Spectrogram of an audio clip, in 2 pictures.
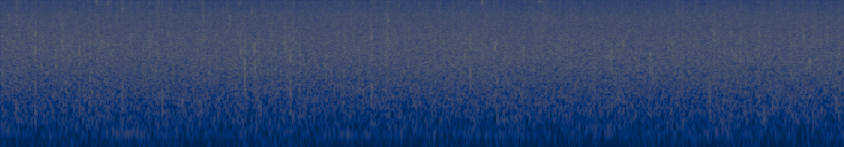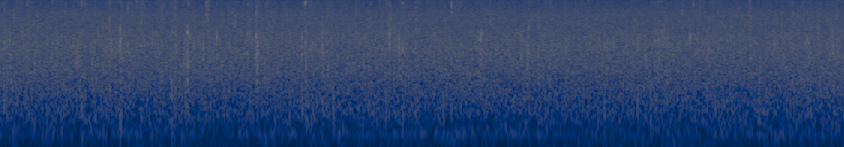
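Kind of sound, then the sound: nature, rain falling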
